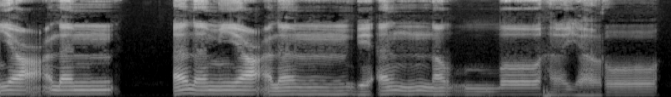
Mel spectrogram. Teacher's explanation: Alam mim sukun berhadapan dengan huruf ya dihukumi izhar syafawi, dan cara membacanya harus dijelaskan.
